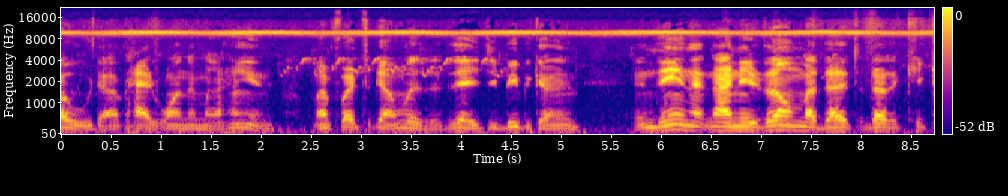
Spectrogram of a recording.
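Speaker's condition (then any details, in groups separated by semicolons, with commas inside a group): Cerebral palsy; affects walking, unsteady gait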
